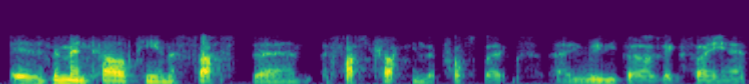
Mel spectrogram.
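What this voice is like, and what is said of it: Non-Asian foreign accent. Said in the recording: “I hear your accent. You're clearly not from Asia.”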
